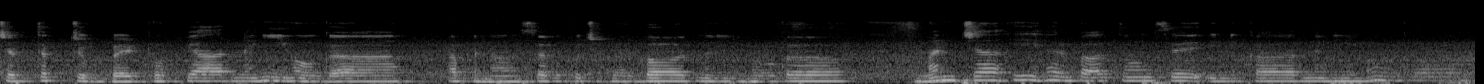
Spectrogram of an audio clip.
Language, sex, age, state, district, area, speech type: Hindi, male, 60+, Uttar Pradesh, Jaunpur, rural, spontaneous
